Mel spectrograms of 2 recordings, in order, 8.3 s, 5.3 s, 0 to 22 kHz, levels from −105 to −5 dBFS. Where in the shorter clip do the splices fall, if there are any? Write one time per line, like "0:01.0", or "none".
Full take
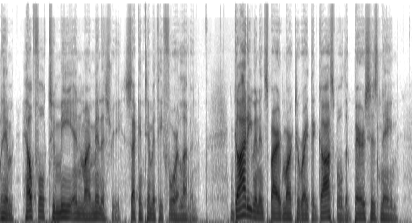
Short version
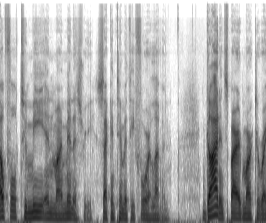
0:04.4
